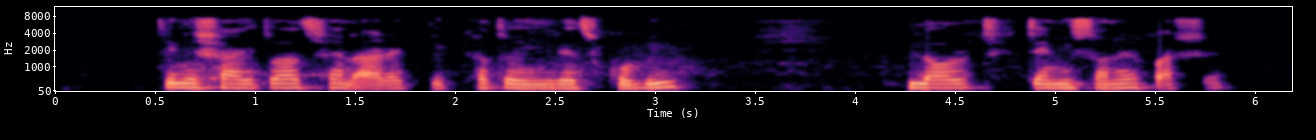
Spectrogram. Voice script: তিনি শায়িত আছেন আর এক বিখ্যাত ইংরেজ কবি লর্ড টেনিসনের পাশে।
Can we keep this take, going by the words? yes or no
yes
